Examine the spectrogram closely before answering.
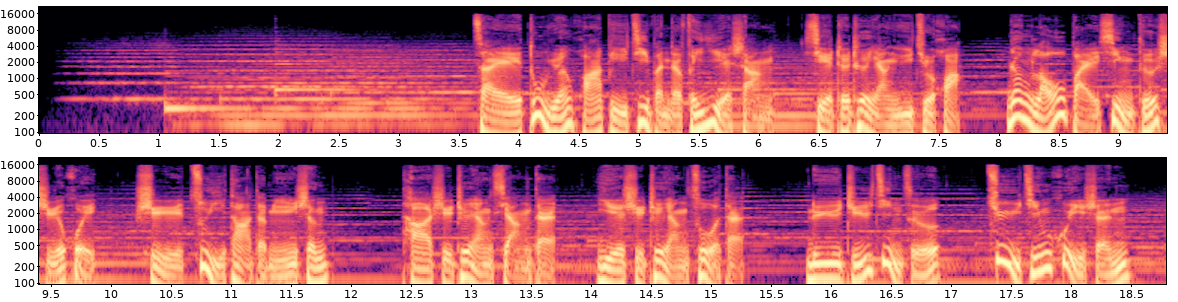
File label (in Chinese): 男 人物类专题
